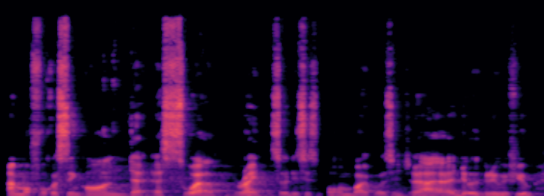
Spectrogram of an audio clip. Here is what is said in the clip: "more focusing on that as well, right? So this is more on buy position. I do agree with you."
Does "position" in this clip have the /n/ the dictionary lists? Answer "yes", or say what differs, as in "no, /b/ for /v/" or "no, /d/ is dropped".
no, /n/ is dropped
